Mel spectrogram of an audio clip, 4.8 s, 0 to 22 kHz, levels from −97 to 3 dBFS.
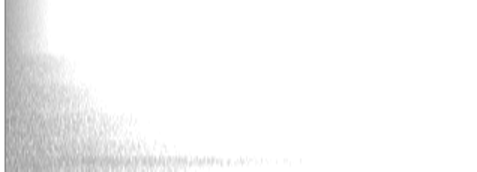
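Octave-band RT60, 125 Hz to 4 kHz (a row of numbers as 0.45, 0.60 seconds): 3.7, 4.6, 3.3, 2.4, 1.8, 1.3 seconds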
